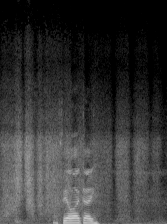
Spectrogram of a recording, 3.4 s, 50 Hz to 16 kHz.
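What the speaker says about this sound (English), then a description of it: "I'm gonna do another round of sanding on the roof." Hand sanding of body filler on the roof of a 1934 Ford Coupe, rhythmic rasping strokes repeating close up, with a person's voice speaking briefly over the scraping.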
